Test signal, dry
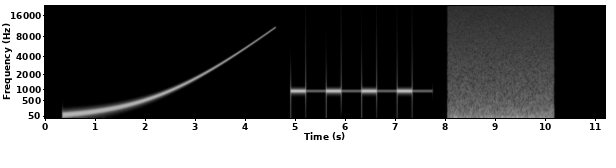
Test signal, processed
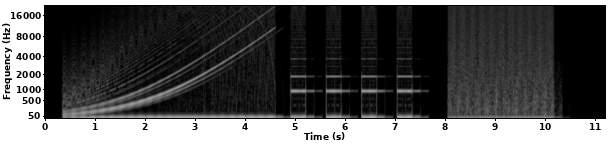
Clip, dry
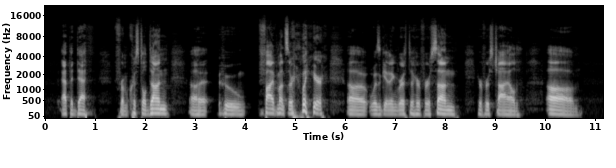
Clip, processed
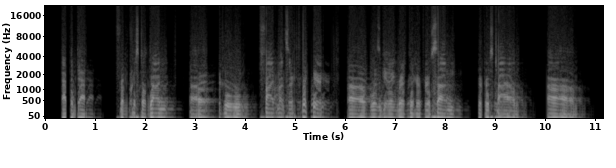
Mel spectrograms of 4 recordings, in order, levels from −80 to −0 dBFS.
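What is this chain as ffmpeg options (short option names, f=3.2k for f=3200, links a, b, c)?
-filter_complex "[0:a]lowshelf=f=130:g=-10.5,acompressor=threshold=-23dB:ratio=5:attack=3.1:release=229:knee=1:detection=rms,acrossover=split=1400[a][b];[a]aeval=exprs='val(0)*(1-0.5/2+0.5/2*cos(2*PI*5.2*n/s))':c=same[c];[b]aeval=exprs='val(0)*(1-0.5/2-0.5/2*cos(2*PI*5.2*n/s))':c=same[d];[c][d]amix=inputs=2:normalize=0,acrusher=bits=4:dc=4:mix=0:aa=0.000001,asplit=2[e][f];[f]adelay=167,lowpass=f=2.3k:p=1,volume=-13dB,asplit=2[g][h];[h]adelay=167,lowpass=f=2.3k:p=1,volume=0.2[i];[g][i]amix=inputs=2:normalize=0[j];[e][j]amix=inputs=2:normalize=0"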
